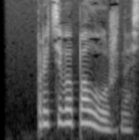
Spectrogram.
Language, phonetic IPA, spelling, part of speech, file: Russian, [prətʲɪvəpɐˈɫoʐnəsʲtʲ], противоположность, noun, Ru-противоположность.ogg
- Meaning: contrast, opposition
